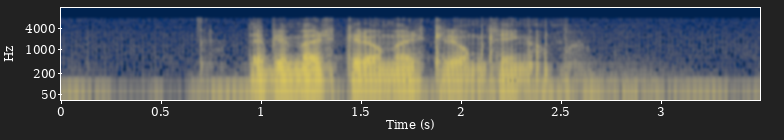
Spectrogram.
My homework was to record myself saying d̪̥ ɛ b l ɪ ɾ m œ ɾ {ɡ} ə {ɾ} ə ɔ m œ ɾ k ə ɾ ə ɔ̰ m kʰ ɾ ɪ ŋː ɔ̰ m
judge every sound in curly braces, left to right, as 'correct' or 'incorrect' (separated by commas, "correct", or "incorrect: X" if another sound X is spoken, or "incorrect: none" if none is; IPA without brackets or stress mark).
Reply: incorrect: k, correct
